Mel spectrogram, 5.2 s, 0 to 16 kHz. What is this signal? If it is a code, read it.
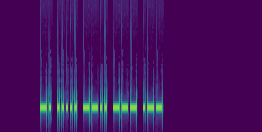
Morse code, heard as a keyed tone, about 28 wpm, 700 Hz. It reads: N5ZOW
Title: USA Call Signs - 5 Characters - Repeated 2x - 28wpm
